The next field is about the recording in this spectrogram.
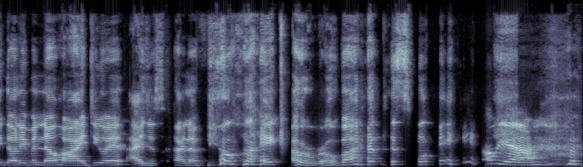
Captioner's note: laughing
